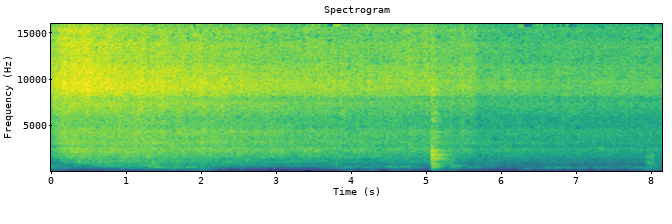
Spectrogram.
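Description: Vegetables for homemade chowmein frying in hot oil while being stirred: a close, steady sizzle and hiss with occasional scraping of the spatula and a sharp clatter partway through.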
